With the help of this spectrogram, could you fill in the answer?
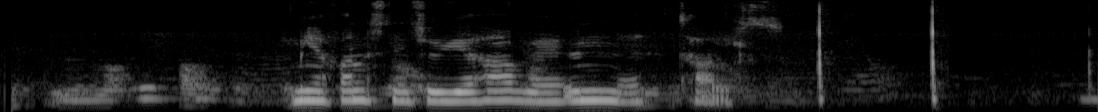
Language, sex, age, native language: Icelandic, male, 12, Icelandic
